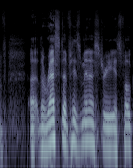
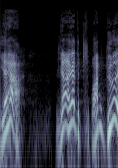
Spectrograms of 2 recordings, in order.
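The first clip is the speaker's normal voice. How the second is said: put-on self-satisfied voice, higher and louder; 10 semitones higher, 9 dB louder than usual. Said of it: "Peter's like".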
